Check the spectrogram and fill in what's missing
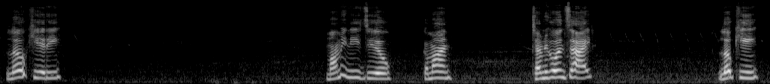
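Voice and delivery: high, loud calling a cat. Real, not acted. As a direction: call the cat from the door.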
